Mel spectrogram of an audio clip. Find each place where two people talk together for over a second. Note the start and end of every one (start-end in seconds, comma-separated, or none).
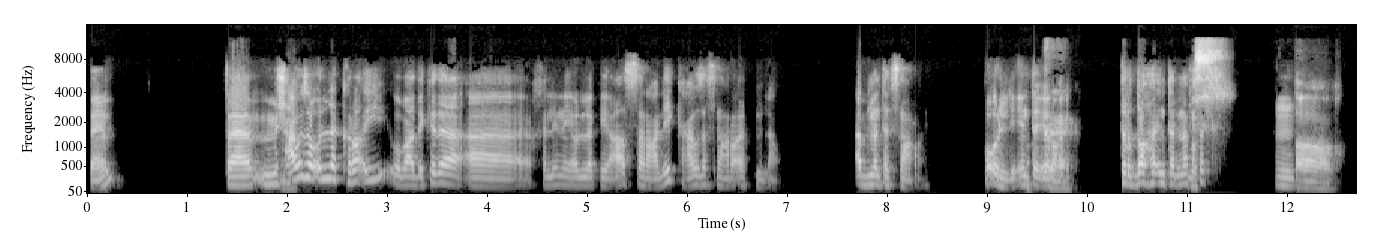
none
